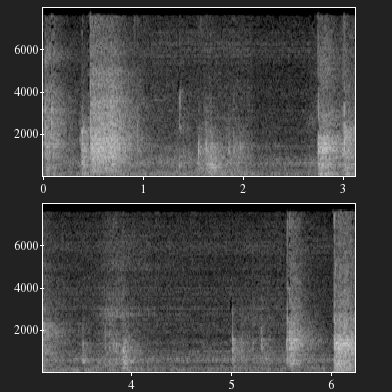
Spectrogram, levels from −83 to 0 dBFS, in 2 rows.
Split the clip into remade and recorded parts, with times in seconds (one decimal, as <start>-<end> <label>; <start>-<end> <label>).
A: 0.0-3.1 recorded; 3.1-5.7 remade; 5.7-6.2 recorded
